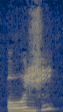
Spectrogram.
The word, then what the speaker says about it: hoje: Uma letra pode não representar nenhum fonema, como ocorre com a letra H, não pronunciada desacompanhada de outra consoante, como hoje ou humanos.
